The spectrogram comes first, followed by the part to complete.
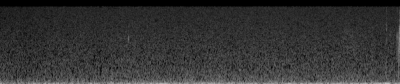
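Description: Steady, even hiss of background noise with no other distinct sound.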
